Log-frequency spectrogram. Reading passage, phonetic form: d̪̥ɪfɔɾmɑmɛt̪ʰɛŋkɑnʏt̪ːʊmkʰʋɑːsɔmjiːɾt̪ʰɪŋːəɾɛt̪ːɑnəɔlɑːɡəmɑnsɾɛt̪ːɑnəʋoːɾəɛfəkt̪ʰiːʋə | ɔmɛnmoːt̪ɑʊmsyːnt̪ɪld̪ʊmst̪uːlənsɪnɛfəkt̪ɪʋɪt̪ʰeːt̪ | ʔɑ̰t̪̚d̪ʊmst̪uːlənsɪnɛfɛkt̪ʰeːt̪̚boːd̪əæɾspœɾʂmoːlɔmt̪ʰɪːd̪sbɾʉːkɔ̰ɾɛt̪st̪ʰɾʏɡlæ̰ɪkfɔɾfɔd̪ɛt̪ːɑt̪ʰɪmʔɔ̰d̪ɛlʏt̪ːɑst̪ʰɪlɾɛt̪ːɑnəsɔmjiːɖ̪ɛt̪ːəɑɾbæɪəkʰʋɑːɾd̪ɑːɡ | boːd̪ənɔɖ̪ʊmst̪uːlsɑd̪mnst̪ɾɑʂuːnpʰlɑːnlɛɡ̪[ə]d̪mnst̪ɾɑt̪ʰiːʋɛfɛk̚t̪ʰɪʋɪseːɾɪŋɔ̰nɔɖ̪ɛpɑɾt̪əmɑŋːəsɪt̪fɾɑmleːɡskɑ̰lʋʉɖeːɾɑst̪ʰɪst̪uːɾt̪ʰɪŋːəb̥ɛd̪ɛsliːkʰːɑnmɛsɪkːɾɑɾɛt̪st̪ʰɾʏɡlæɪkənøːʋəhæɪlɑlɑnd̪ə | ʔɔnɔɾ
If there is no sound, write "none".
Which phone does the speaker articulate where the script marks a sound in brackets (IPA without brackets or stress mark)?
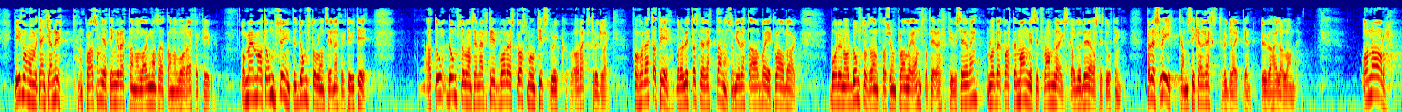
ɑ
